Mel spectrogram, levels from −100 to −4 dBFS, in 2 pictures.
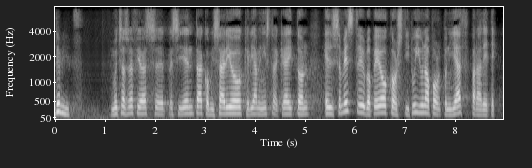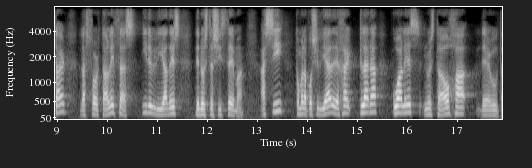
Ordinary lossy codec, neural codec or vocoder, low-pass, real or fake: none; codec, 24 kHz, 0.5 kbps, DualCodec; 7.2 kHz; fake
